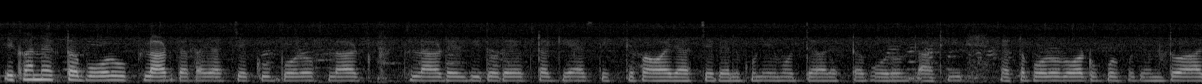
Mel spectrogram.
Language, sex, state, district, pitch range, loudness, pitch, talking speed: Bengali, female, West Bengal, Kolkata, 175-180 Hz, -34 LUFS, 180 Hz, 150 wpm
